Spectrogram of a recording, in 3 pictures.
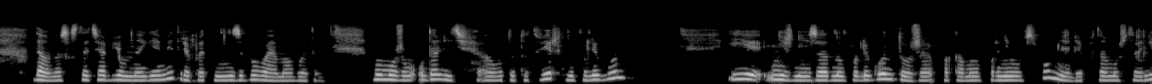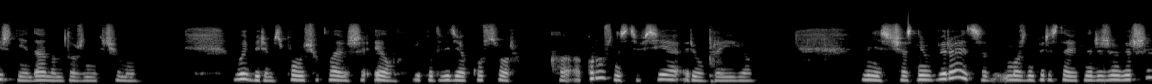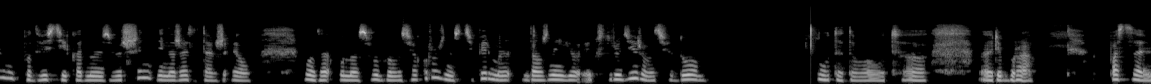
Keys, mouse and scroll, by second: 0.6-2.0 right drag, 1.7 ctrl+Tab, 2.0 click, 2.4-4.0 middle drag, 4.0 click, 4.6-5.8 right drag, 5.1 x, 6.2-7.7 middle drag, 7.7-9.7 right drag, 7.9 x, 9.7-13.6 middle drag, 18.5 l, 19.6 ctrl+Tab, 24.9 l, 26.4-29.9 middle drag.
